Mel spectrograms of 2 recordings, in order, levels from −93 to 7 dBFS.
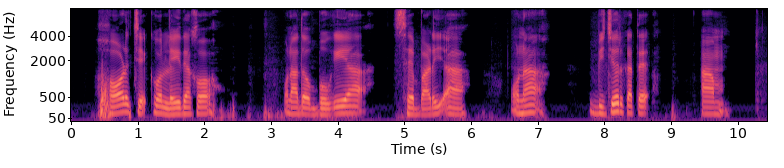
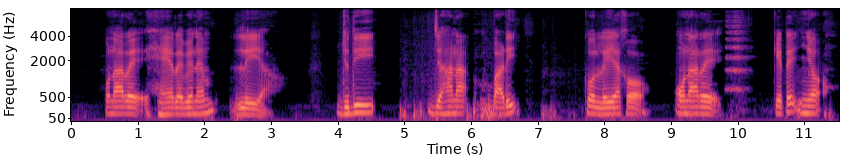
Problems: echo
